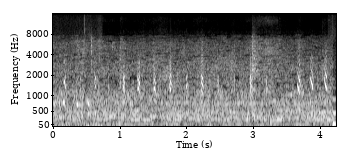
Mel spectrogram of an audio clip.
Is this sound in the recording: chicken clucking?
yes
